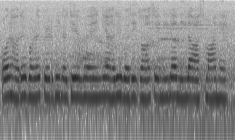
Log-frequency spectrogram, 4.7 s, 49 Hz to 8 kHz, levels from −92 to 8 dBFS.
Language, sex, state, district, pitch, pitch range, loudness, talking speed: Hindi, female, Bihar, Sitamarhi, 230 Hz, 225-235 Hz, -17 LUFS, 180 wpm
